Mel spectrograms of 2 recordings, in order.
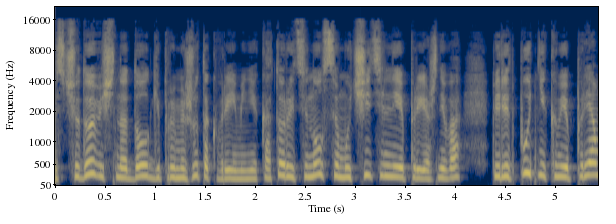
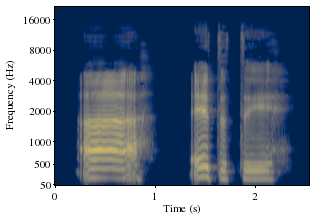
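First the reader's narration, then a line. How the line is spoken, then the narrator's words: Disappointed drawl. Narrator (Russian): Разочарованно протянула она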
